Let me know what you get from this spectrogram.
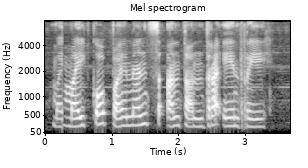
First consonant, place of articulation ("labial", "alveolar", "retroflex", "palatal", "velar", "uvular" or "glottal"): labial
